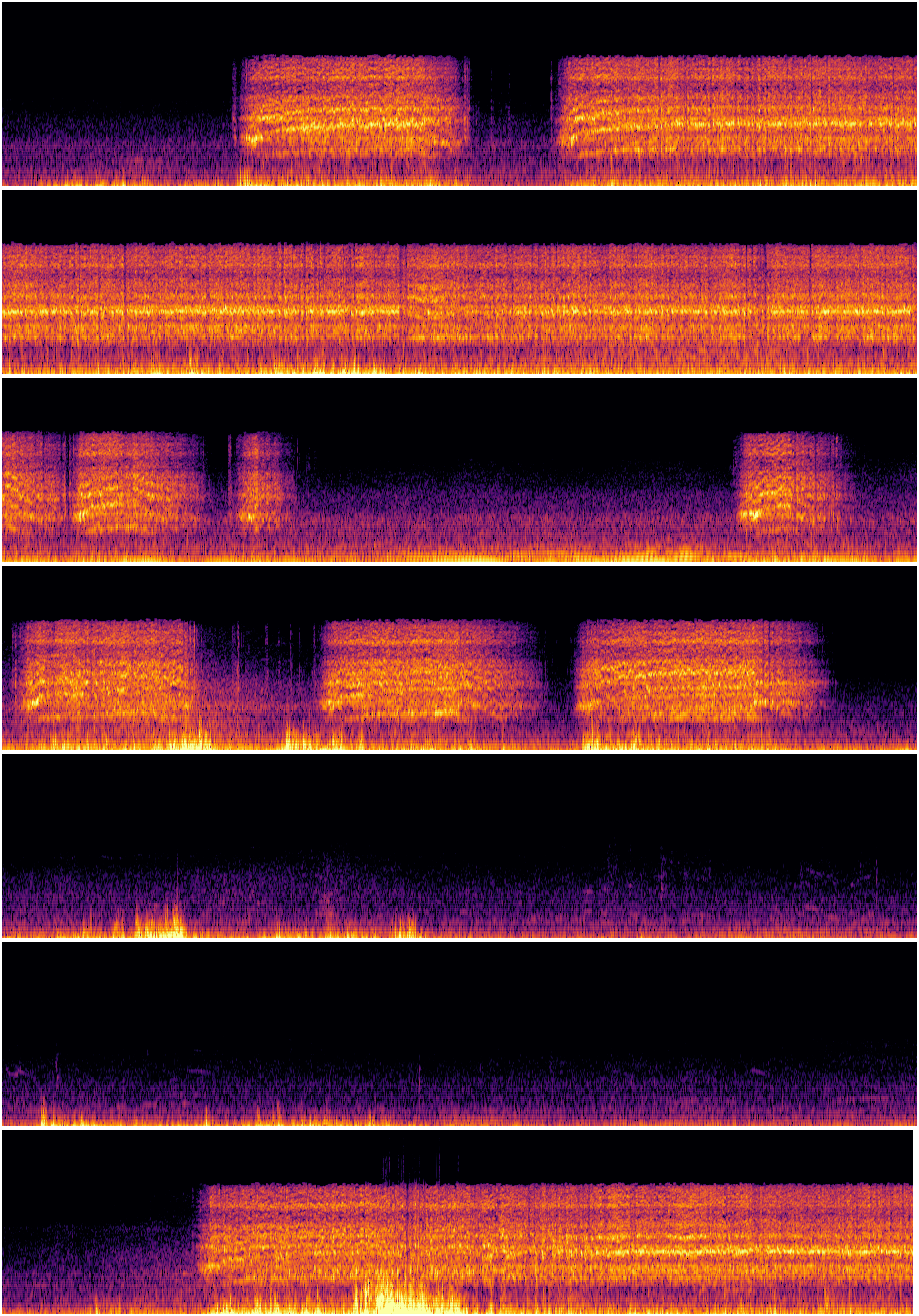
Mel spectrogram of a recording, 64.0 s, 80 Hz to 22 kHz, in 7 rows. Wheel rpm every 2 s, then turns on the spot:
0, 130, 70, 220, 230, 240, 230, 240, 230, 130, 20, 0, 20, 50, 120, 100, 70, 120, 0, 0, 0, 0, 0, 0, 0, 0, 0, 0, 90, 210, 230, 230.
none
